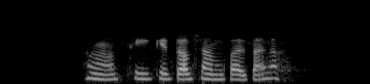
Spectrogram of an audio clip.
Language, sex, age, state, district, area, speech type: Hindi, female, 18-30, Madhya Pradesh, Harda, urban, conversation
